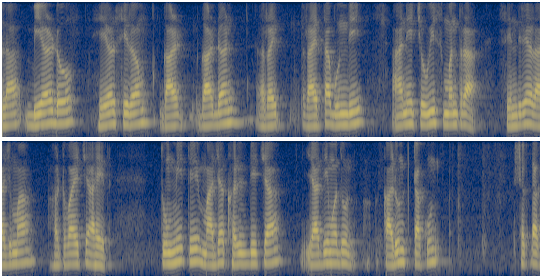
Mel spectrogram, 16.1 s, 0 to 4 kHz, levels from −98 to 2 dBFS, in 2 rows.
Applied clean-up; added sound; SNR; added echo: none; none; none; none.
